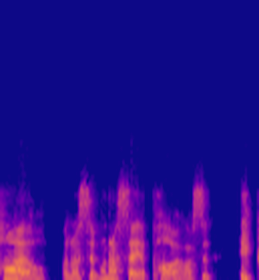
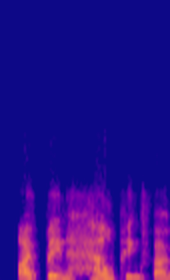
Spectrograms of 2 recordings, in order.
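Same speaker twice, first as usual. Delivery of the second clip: usual speaking voice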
